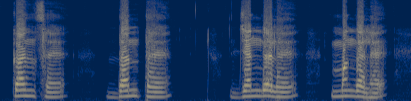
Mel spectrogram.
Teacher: अनुस्वार का उच्चारण करते समय हवा केवल नाक से निकलती है।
